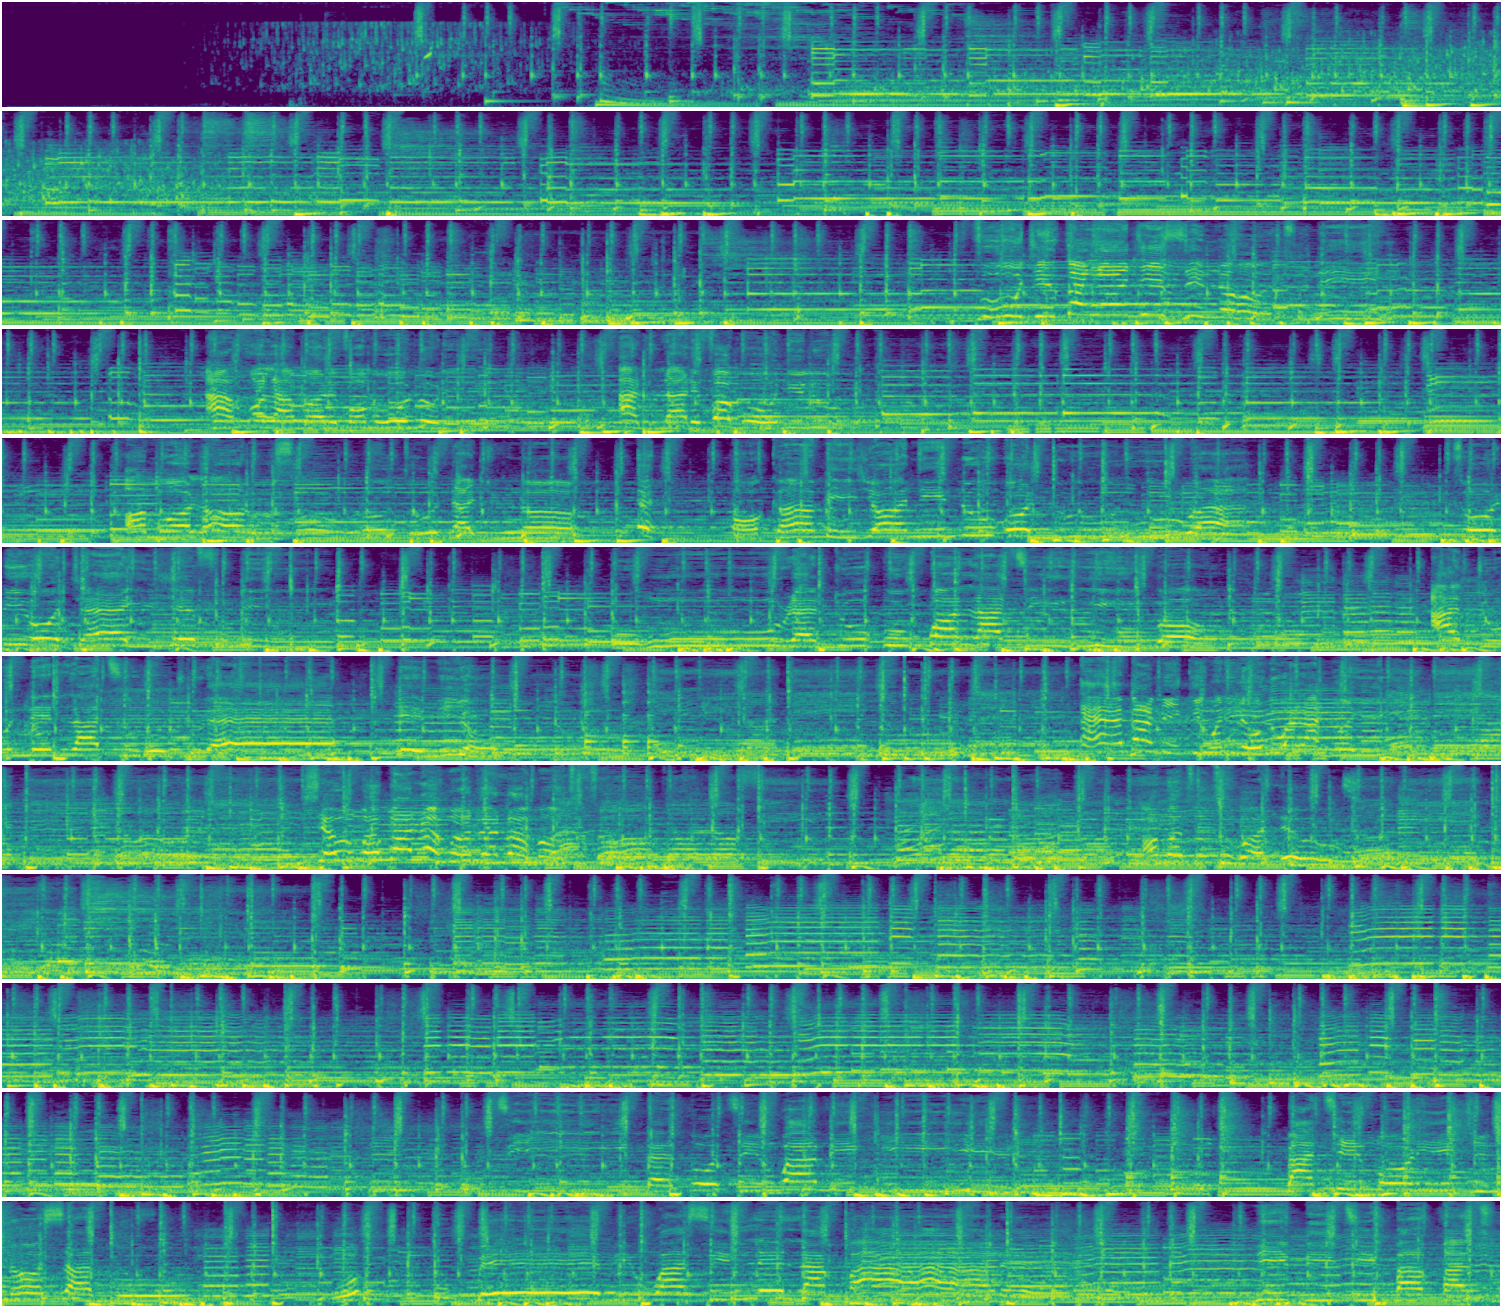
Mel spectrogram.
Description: Nigerian Yoruba Fuji Song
